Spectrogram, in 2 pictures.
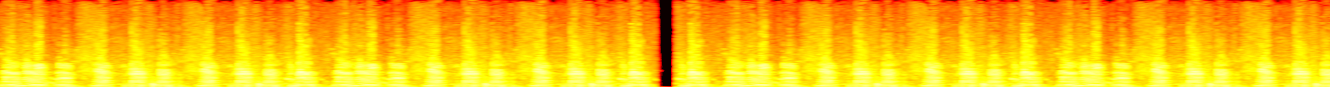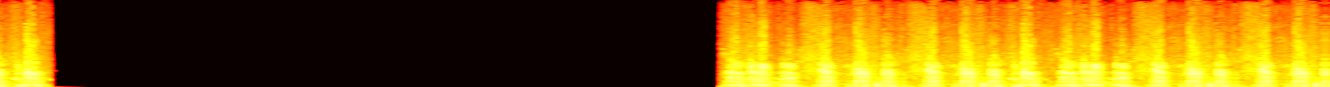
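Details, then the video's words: Several pigs in a pigsty keep up a dense, nonstop chorus of grunts and snorts with occasional squeals. A stretch of complete silence falls in the middle. "efeito sonoro de chiqueiro - Pigs house sound effect"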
